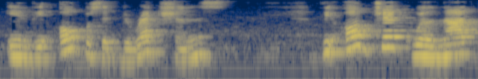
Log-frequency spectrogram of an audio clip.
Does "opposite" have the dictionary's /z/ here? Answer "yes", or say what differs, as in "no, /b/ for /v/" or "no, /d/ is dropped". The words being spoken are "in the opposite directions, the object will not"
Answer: no, /s/ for /z/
